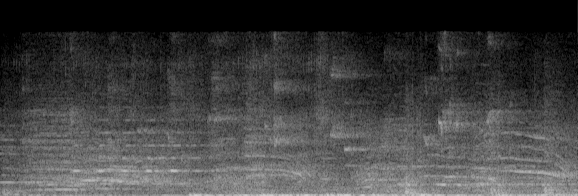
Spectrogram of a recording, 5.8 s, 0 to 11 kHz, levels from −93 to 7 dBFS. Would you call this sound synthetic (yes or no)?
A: no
